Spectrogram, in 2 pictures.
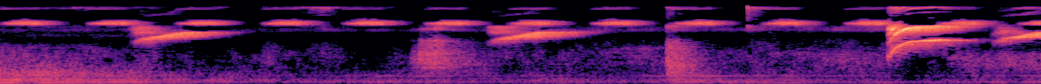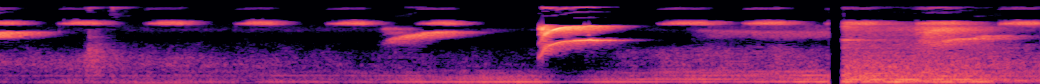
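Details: Female Atlantic canary luring a male with calls: rapid short high chirps repeating evenly, broken by several loud downward-sweeping whistles; faint low hum and a burst of background noise near the end.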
